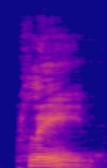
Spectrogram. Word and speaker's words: plane: confusion is pronunciation and we were talking about the magic e let's see just three words and you could see the pronunciation band man can ban all right so the vowel sound man can ban and then we have the magic e we're going to change it from short to long vowel sound to main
